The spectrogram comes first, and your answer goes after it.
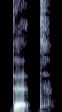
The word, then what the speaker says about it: debt: traded fitted noted debt in the word debt the B is silent we do not say depth we say debt comfortable the word comfortable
